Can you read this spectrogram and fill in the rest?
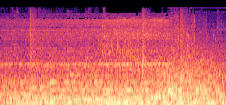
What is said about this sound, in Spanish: Apagó el televisor, fue hasta la cocina y se sirvió un vaso de agua fría de la llave.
